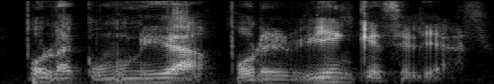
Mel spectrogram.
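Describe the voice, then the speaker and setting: A man speaks at a fairly slow pace with a fairly low pitch. Vocal fry is present in his voice. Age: 90s. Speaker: exile political activist. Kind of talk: radio interview.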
